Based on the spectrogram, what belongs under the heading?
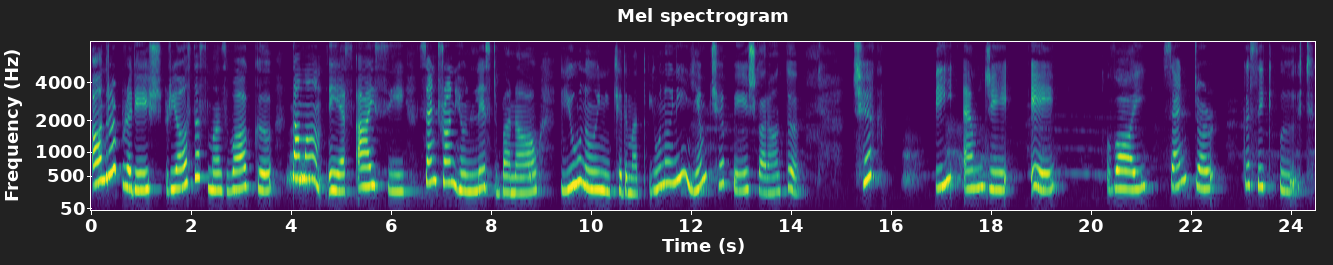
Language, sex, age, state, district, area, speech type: Kashmiri, female, 45-60, Jammu and Kashmir, Kupwara, rural, read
